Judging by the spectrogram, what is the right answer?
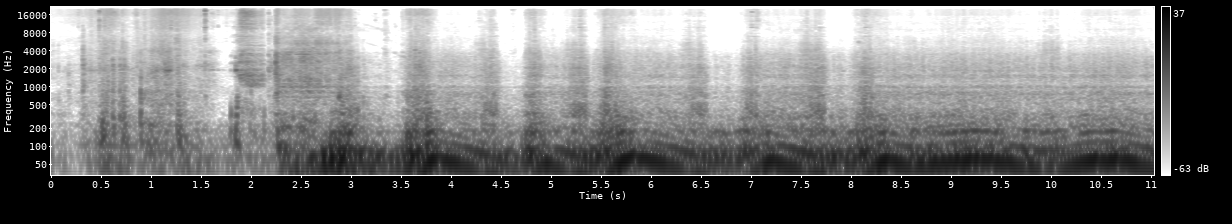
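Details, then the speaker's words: Nissan 240SX after fuel line replacement and idle air control valve adjustment: catches after a couple of seconds into a low, lumpy idle that sounds ready to die; idle still set too low. "as we can see it's idling now but it's very low we need to still adjust it"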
